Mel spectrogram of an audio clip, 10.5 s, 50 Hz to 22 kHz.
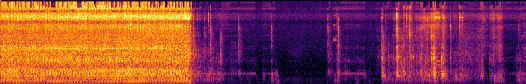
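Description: A sewing machine stitches a 1/4 inch seam on a pleated fabric mask, running steadily for about four seconds and then stopping, followed by quieter handling sounds of the fabric layers being lined up.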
